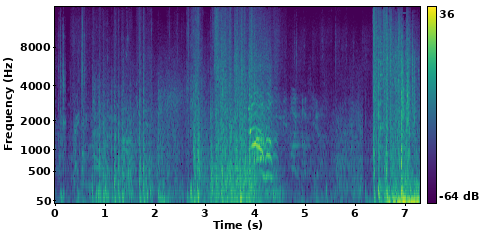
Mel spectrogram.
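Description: Shotgun fire in Call of Duty MW II comes as several loud, separate blasts amid busy game noise, with talking between the shots.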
